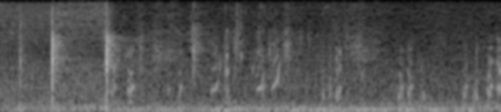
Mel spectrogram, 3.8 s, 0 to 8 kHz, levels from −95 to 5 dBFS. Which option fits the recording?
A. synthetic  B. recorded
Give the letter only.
A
